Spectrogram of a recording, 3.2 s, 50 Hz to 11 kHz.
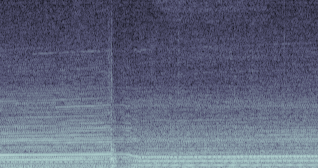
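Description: Ferrari Enzo engine, 660 hp, racing in Real Racing 3 on iPad: a steady, high-pitched engine drone that briefly dips in a quick gear change before holding its strained tone, with no talking.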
